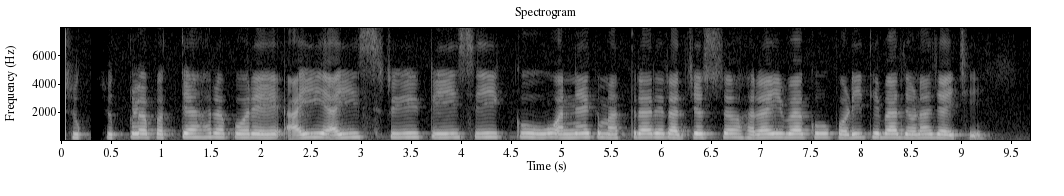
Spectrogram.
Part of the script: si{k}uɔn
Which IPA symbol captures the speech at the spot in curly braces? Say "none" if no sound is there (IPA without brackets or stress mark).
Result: k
